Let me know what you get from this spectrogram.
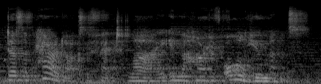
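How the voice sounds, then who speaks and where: A woman's voice: sits low, lightly acted. Woman voicing a clinical, heavily echoing research computer. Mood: detached, clinical. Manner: detached, formal, measured. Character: clinical female research computer reporting on test subjects. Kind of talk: scripted log narration. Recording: heavily echoing voice over music.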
